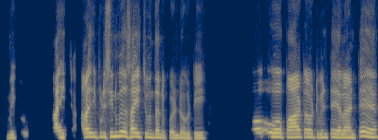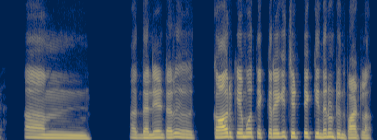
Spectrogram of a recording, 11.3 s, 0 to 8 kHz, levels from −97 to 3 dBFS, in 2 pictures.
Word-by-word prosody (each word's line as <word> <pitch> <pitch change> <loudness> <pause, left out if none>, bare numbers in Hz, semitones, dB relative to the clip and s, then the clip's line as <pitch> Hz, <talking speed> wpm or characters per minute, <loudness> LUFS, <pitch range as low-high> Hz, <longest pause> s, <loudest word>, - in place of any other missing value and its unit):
మీకు 160 -3 -8 0.5
సాహిత్యం. 185 0 0
అలాగె 220 +1 +4
ఇప్పుడు 210 0 -2
సినిమా 240 +2 +4
సాహిత్యం 210 -3 +2
ఉందనుకోండి 165 -5 -2
ఒకటి, 140 0 -4 0.8
ఓ - - +3 0.2
ఓ - - +4 0.2
పాట 200 +1 +4
ఒకటి 195 -1 -3
వింటే 190 +1 -4
ఎలా 190 0 +2
అంటే 245 +9 0 0.6
ఆహ్, 180 -2 0
హ్మ్, 155 +1 -5
దాన్ని 165 0 0
ఏంటారు 180 +3 -1 0.6
కారుకెమో 210 +2 +5
తిక్కరేగి 200 +2 0
చెట్టెక్కిందని 205 -1 +1
ఉంటుంది 190 -5 -1
పాటలో. 155 -2 0
190 Hz, 125 wpm, -23 LUFS, 165-210 Hz, 0.8 s, కారుకెమో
